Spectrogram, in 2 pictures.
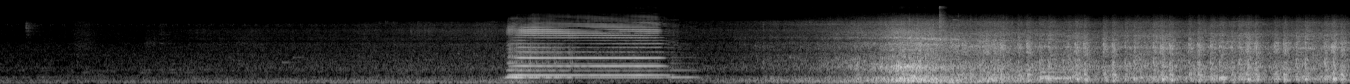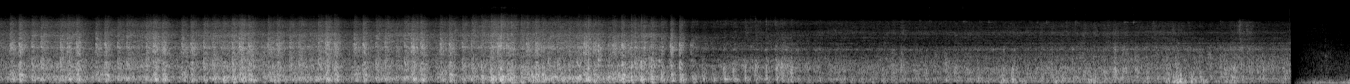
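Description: A passing Indonesian diesel locomotive sounds one long steady horn blast about five seconds in. The locomotive and its executive coaches then rush past close by for about twelve seconds, with a dense run of wheel clicks over the rails, and the rumble fades away near the end.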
